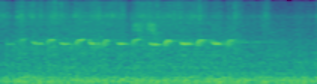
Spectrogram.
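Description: A bird calling in the background: a quick run of about seven short whistled notes lasting about a second and a half.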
